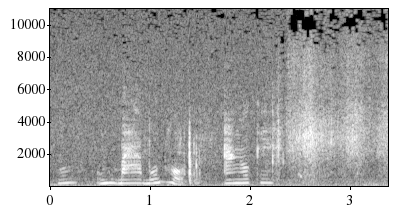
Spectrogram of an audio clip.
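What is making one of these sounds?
A young woman speaks briefly nearby.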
